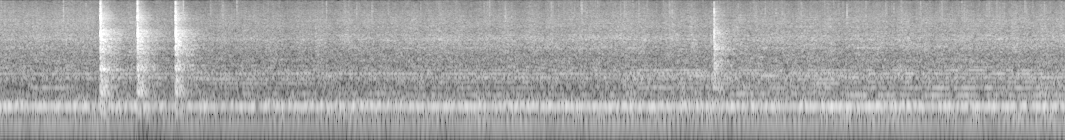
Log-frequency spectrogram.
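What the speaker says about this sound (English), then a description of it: "we're starting to hear the second crack. So the beans are again cracking and shedding their coat" Coffee beans reaching second crack in a roaster: a few sharp, close pops over a steady mechanical hum and drum whir, with another isolated crack later.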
